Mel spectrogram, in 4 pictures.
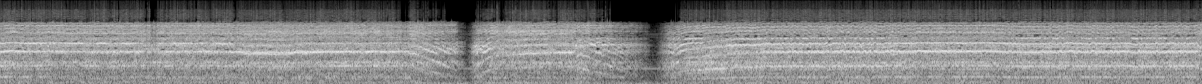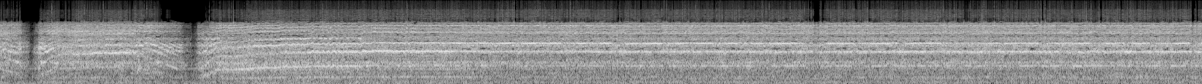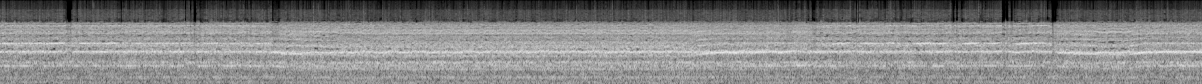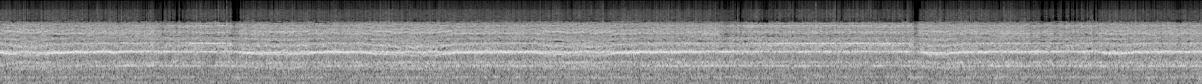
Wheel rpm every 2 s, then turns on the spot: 240, 230, 140, 120, 220, 210, 140, 170, 230, 230, 230, 230, 230, 220, 210, 220, 230, 230, 230, 230, 220, 230, 230, 230.
none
